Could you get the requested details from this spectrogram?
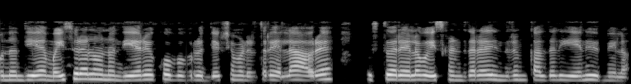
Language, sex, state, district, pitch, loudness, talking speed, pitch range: Kannada, female, Karnataka, Mysore, 205 Hz, -15 LUFS, 150 wpm, 200-215 Hz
